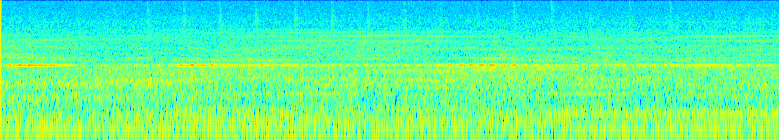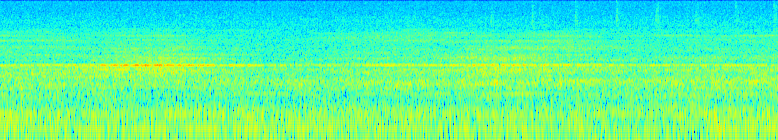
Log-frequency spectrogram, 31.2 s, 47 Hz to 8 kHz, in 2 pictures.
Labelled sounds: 9.6	9.9	vessel noise, 0.83 to 1.1 kHz

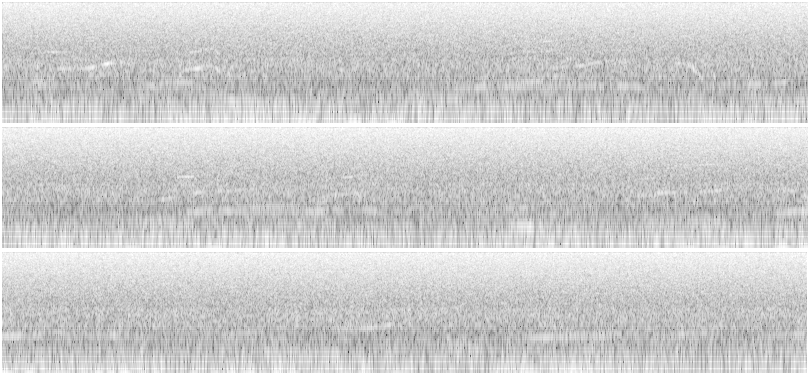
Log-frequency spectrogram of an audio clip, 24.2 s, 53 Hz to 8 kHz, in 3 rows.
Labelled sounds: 1.9	2.1	humpback whale, 0.96 to 1.2 kHz

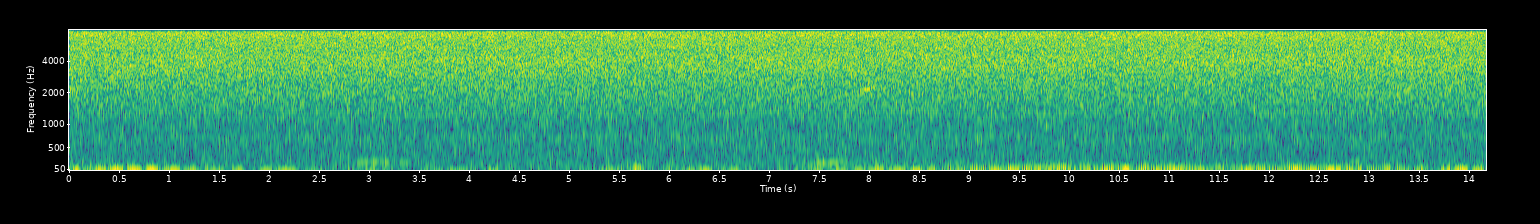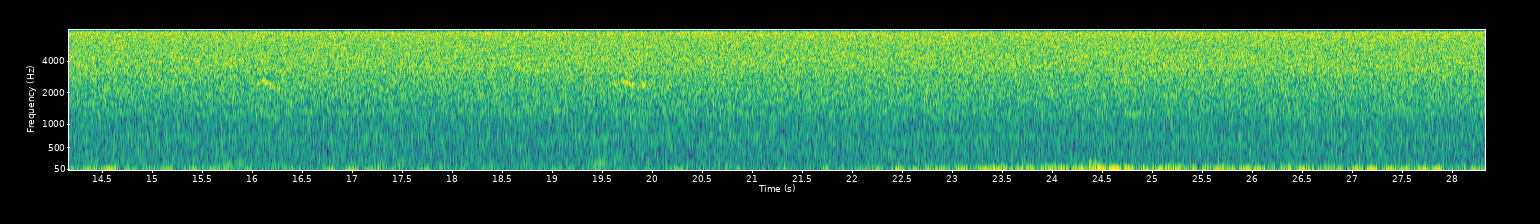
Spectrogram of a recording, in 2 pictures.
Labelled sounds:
19.7	20.0	humpback whale, 2.2 to 2.7 kHz

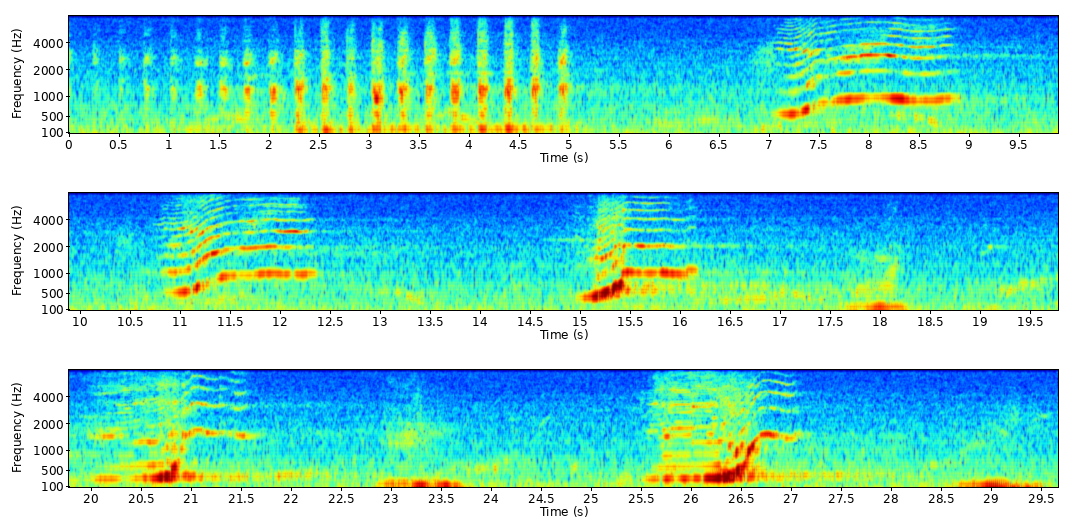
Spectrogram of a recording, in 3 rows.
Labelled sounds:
1.8	2.0	humpback whale, 1.5 to 1.8 kHz
7.0	8.9	humpback whale, 0.80 to 8.0 kHz
10.6	12.4	humpback whale, 0.80 to 7.9 kHz
14.6	16.2	humpback whale, 0.80 to 8.0 kHz
17.8	18.1	humpback whale, 1.4 to 1.6 kHz
19.9	21.7	humpback whale, 0.96 to 7.0 kHz
22.9	23.2	humpback whale, 1.0 to 1.3 kHz
25.5	27.2	humpback whale, 0.80 to 7.7 kHz

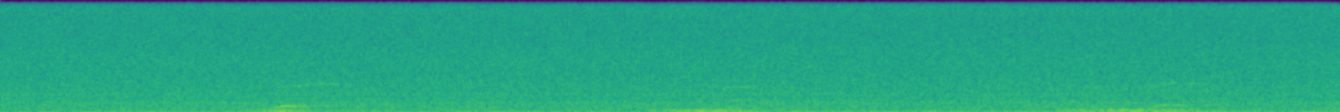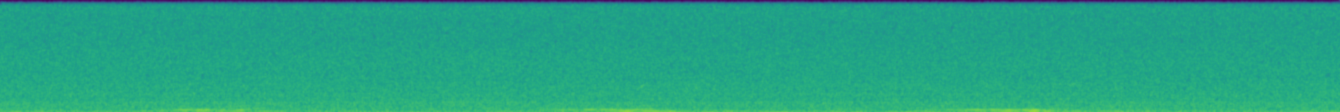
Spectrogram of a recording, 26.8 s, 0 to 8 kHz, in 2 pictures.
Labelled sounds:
3.1	3.4	humpback whale, 1.9 to 2.1 kHz
7.2	7.5	humpback whale, 1.6 to 1.9 kHz

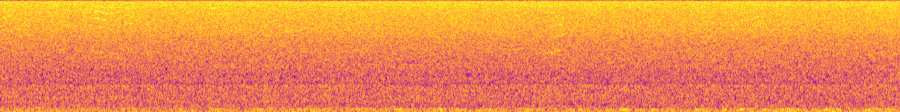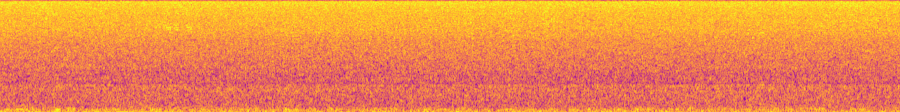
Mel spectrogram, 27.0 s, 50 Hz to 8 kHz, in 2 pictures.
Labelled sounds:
1.4	1.7	Pacific white-sided dolphin, 5.4 to 5.9 kHz

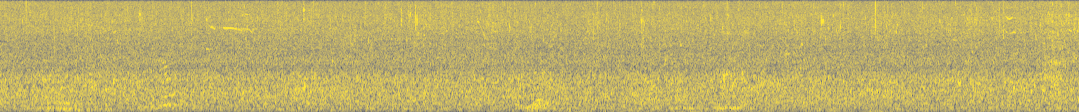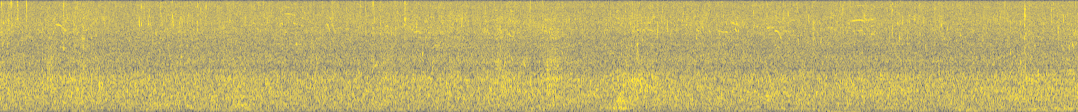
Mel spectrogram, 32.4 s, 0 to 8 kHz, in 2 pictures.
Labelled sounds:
3.3	3.7	Pacific white-sided dolphin, 3.4 to 3.7 kHz

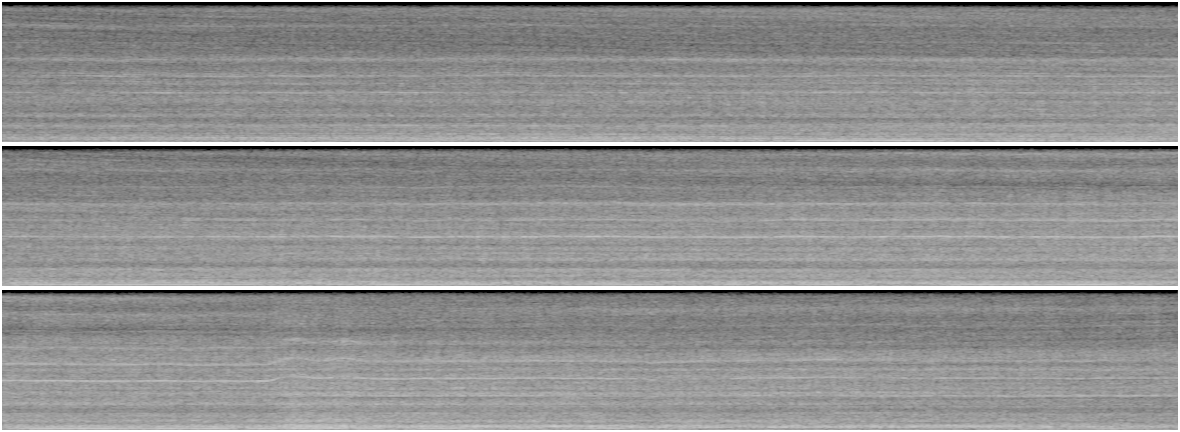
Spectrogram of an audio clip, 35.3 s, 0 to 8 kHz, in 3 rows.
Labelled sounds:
26.7	27.6	vessel noise, 2.9 to 5.1 kHz

